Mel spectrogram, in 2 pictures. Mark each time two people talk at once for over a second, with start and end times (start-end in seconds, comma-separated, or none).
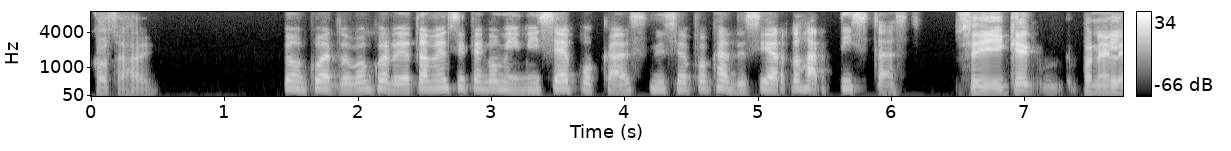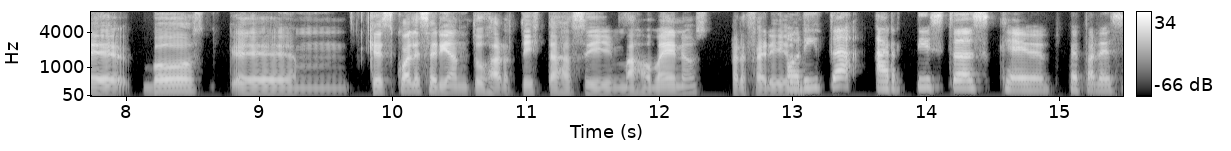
none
